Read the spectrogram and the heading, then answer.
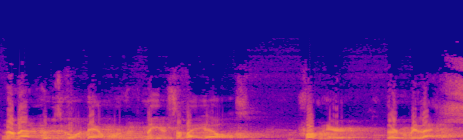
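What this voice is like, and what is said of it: West Virginia hillbilly accent. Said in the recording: “your country from West Virginia... hillbilly from West Virginia. They know by our accent... hillbilly hick accent”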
